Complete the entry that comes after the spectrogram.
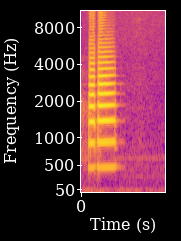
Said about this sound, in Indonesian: itu suara terompet.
